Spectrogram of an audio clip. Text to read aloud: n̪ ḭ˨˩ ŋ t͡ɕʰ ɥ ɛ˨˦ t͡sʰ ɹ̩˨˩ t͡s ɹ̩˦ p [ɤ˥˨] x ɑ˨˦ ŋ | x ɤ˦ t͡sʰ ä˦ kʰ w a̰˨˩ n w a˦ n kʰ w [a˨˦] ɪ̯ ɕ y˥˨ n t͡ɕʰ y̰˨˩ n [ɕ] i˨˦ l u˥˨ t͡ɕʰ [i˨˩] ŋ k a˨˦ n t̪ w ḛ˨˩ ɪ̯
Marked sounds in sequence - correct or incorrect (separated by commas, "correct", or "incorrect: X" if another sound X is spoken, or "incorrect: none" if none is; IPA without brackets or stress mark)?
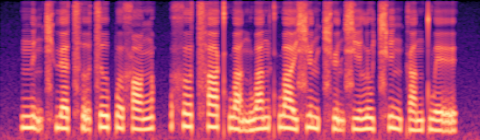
incorrect: ɤ˨˦, incorrect: a˥˨, correct, incorrect: i˥˨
